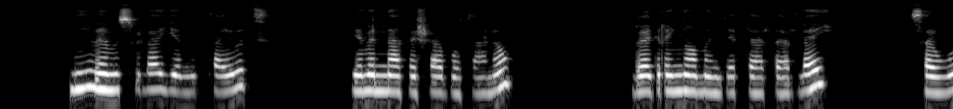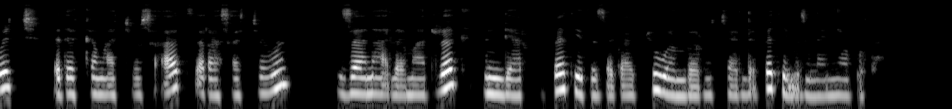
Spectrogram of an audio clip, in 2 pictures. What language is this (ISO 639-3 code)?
amh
